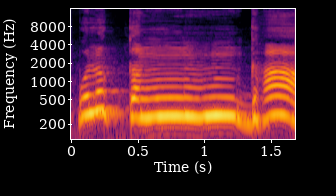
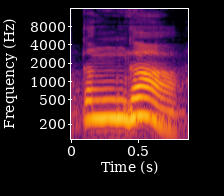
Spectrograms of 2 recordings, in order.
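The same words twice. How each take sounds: First: कंघा stretched very slowly, ng drawn out; teacher dragging out कंघा for children to repeat; slow sounding-out. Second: Said in the usual way. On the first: Shown as a demonstration.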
